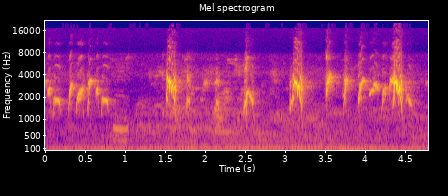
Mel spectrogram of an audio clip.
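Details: Red-whiskered bulbul training its bell-like voice: quick chattering whistles lead into louder, fuller warbled phrases of rising and falling notes.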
